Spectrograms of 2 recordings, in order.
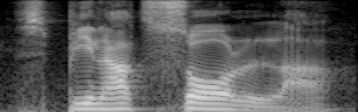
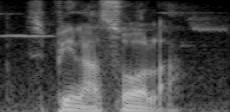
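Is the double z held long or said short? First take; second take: long; short. First: The double z is held long. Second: The double z is said short.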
